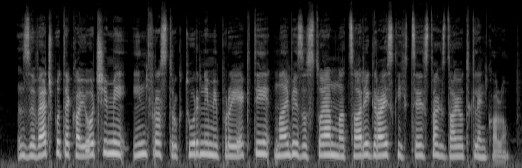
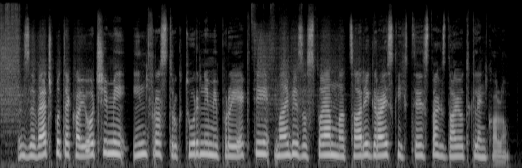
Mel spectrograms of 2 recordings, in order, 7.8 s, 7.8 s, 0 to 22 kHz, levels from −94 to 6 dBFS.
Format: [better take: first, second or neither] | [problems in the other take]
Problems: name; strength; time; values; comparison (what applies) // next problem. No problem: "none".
first | noise reduction (neural mask model RNNoise)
